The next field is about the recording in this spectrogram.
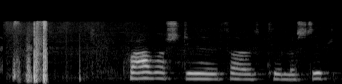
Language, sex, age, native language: Icelandic, male, 9, Icelandic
